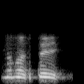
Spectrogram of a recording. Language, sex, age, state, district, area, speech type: Hindi, male, 60+, Uttar Pradesh, Mau, urban, conversation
